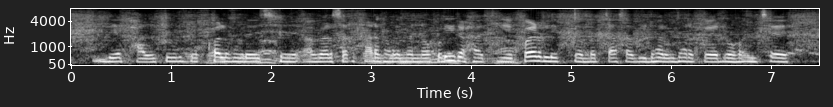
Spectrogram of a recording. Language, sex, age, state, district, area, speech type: Maithili, female, 30-45, Bihar, Araria, rural, spontaneous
